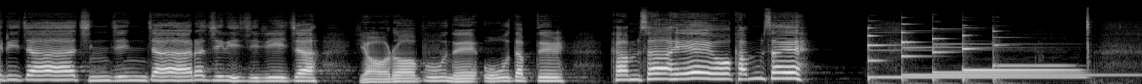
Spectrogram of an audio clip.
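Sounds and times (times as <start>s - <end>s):
speech: 0.0s - 8.8s
bright ding-dong-dang correct answer chime: 8.7s - 11.4s.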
